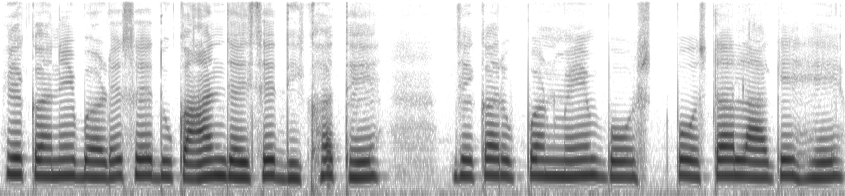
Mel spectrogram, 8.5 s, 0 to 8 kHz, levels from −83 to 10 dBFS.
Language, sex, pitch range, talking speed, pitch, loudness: Chhattisgarhi, female, 195-210 Hz, 105 wpm, 200 Hz, -13 LUFS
